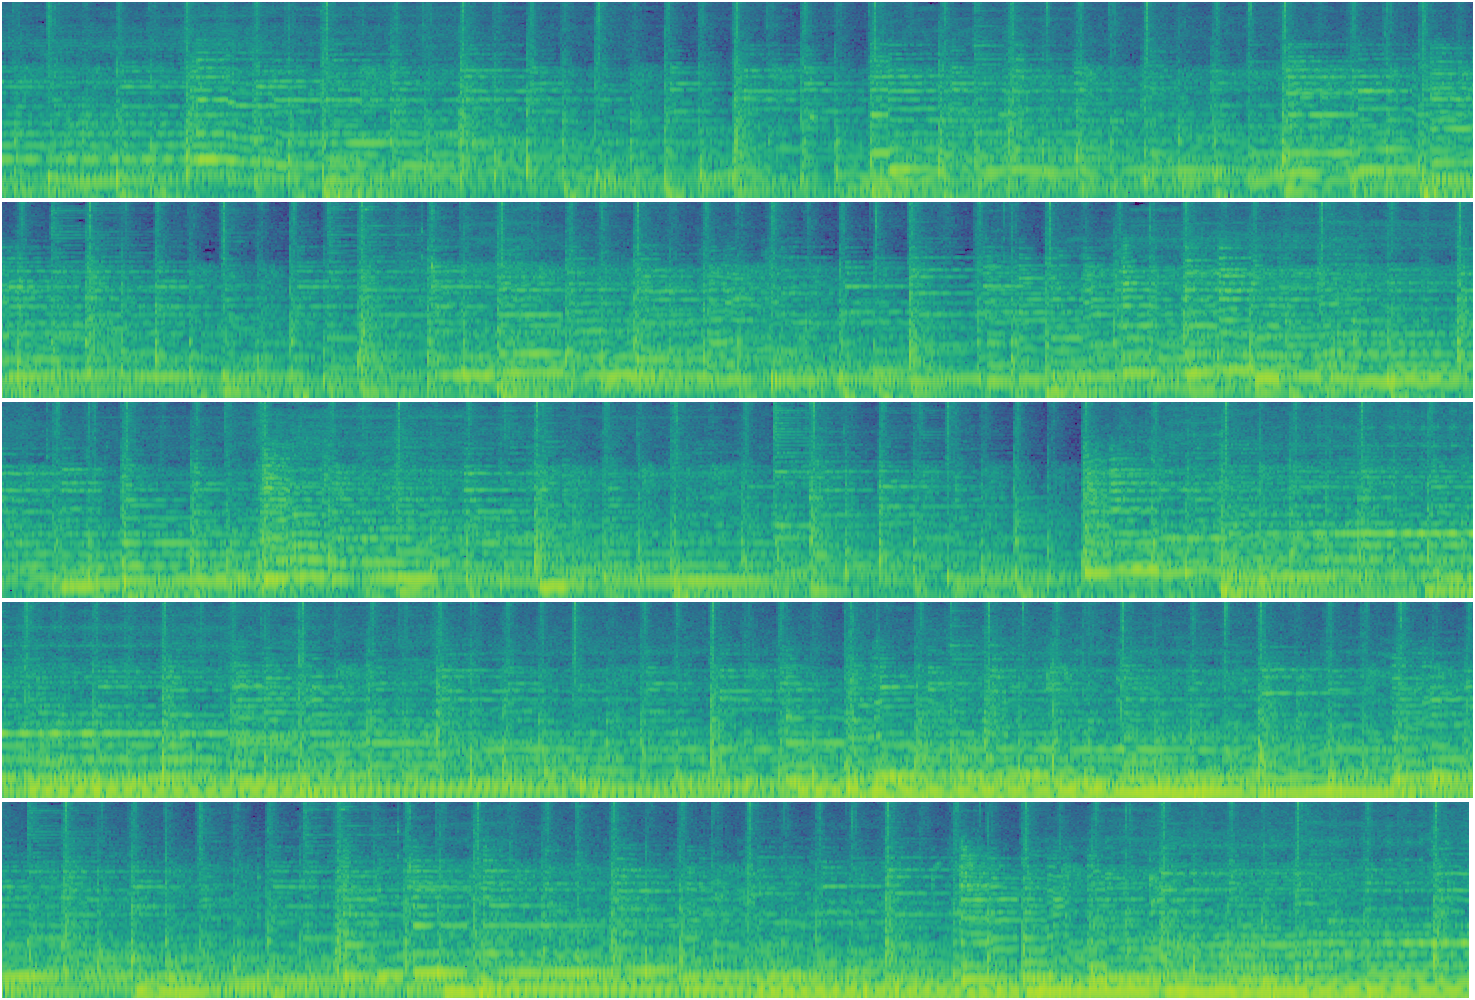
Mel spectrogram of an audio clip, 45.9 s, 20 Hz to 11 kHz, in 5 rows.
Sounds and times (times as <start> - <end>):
Music: 0.0 - 45.9.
